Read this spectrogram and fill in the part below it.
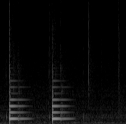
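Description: Short bright chimes ring out twice from a video game.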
